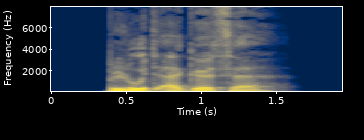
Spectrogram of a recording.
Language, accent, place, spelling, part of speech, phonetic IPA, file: German, Germany, Berlin, Blutergüsse, noun, [ˈbluːtʔɛɐ̯ˌɡʏsə], De-Blutergüsse.ogg
- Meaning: nominative/accusative/genitive plural of Bluterguss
